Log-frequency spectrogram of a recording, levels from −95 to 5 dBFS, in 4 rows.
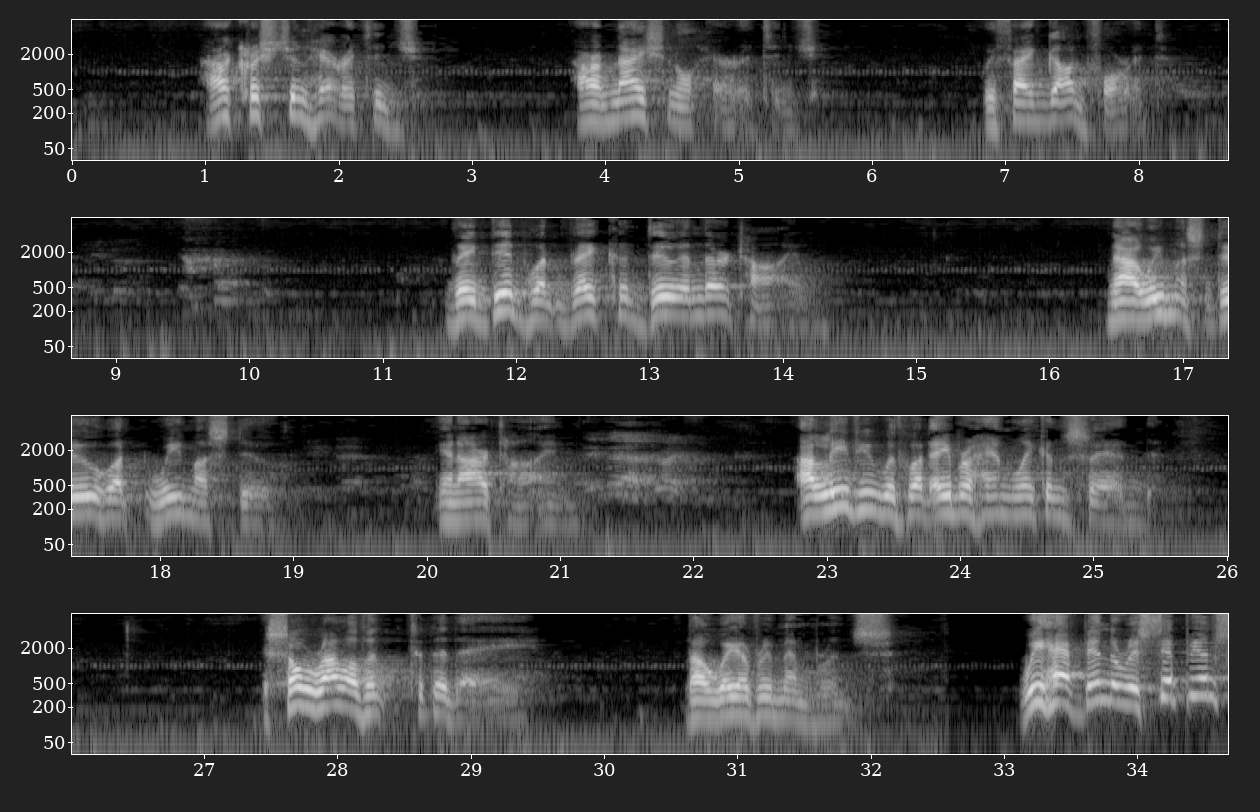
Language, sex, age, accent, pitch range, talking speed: English, male, 60-79, American, 170-280 Hz, 95 wpm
